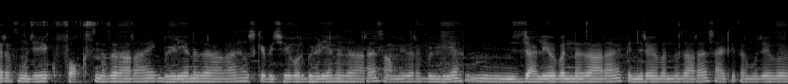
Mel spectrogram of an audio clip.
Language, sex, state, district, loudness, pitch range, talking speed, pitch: Hindi, male, Chhattisgarh, Sukma, -28 LUFS, 130-140 Hz, 335 wpm, 135 Hz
